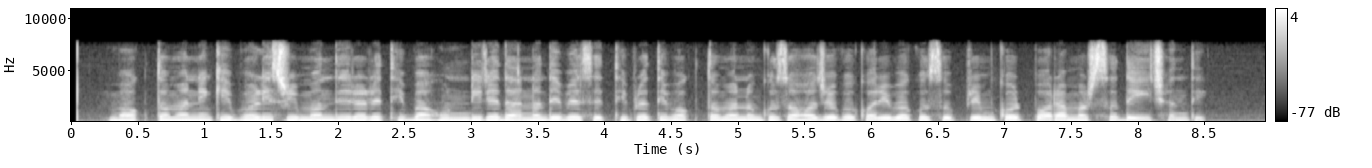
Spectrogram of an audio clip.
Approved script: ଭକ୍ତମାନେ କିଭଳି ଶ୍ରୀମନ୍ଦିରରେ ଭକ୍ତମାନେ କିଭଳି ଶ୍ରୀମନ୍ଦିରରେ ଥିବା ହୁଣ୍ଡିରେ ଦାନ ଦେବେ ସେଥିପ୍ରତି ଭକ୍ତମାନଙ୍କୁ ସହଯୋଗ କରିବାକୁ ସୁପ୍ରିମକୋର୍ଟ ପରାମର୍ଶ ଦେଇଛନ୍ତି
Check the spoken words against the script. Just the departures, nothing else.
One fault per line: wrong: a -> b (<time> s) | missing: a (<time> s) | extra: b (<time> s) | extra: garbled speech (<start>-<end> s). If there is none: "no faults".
missing: ଭକ୍ତମାନେ କିଭଳି ଶ୍ରୀମନ୍ଦିରରେ (2.3 s)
